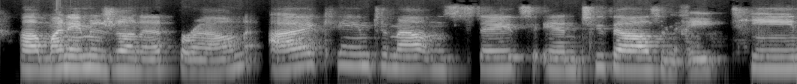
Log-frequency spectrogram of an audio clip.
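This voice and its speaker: A woman speaks at a moderate pace with a Midwestern US accent. Her intonation stays fairly even. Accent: US Midwest. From Nebraska. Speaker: lawyer. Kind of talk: panel discussion.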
